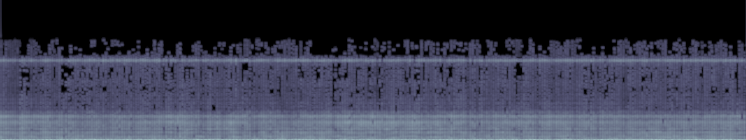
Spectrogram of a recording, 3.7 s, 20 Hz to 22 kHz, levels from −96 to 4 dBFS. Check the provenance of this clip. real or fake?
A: fake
